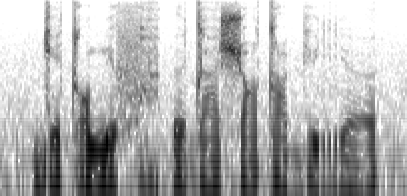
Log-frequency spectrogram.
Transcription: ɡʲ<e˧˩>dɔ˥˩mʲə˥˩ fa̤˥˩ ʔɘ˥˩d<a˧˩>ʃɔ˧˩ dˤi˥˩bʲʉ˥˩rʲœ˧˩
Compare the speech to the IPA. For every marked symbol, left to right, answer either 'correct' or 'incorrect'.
correct, correct

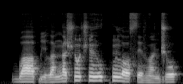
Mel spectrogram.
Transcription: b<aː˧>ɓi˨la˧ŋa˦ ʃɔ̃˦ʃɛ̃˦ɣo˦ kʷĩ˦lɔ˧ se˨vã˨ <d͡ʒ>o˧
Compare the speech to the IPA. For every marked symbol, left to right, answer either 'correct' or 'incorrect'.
correct, correct

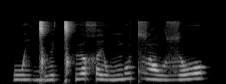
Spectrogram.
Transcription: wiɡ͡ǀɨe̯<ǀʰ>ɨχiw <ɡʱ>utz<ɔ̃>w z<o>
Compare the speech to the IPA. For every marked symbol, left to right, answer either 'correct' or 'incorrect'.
correct, incorrect, correct, correct

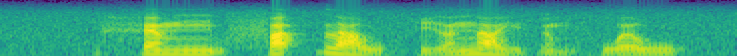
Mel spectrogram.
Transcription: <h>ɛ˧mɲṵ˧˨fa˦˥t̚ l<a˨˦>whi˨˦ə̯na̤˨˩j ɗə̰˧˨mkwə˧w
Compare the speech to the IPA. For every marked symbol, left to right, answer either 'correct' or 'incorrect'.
correct, incorrect

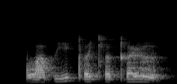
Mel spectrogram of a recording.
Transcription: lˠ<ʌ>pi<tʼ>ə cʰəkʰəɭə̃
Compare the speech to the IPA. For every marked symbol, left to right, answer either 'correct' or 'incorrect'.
incorrect, correct

